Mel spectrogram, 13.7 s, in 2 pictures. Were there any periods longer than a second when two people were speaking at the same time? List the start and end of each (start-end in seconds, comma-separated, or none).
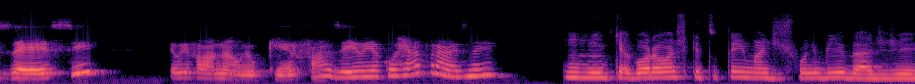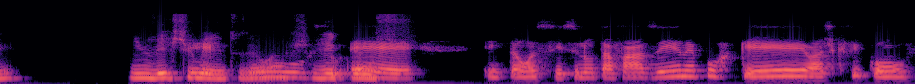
8.3-10.0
